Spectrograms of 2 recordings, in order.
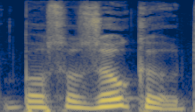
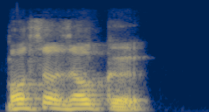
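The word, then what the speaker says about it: Bosozoku (暴走族): You're close. Bosozoku. – What did I say? – Bosozoku. Your inflection was all wrong, Liza.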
